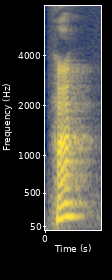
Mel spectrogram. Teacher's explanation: there's a rise at the end, as if you're asking a question. Huh? It's slightly monotone with subtle rises and falls.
